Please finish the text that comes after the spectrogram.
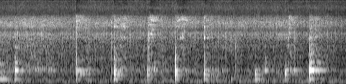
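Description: Ingredients stir-fried in a pan, with a steady sizzle under repeated rhythmic scraping strokes of a spatula about every half second, close by.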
